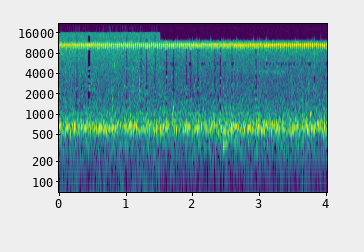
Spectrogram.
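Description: Steady rushing water or broadband noise fills the clip, with no animal call standing out.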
